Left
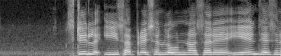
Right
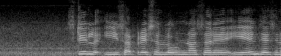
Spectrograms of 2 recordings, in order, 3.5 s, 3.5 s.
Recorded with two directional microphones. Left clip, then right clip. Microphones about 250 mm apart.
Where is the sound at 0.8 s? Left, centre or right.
Left.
